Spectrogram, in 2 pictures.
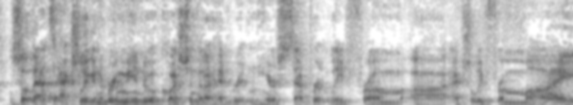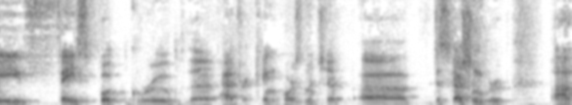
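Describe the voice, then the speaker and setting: A man with a somewhat low voice hosts an interview, easygoing and affirming. He reads out listener questions, and his voice rings in an echoey room. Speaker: podcast host. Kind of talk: casual interview.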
